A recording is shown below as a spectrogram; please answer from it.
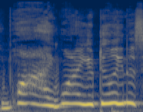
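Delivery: put-on very high, loud, panicking little-girl voice.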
